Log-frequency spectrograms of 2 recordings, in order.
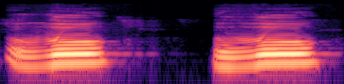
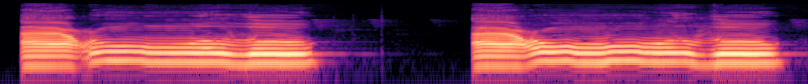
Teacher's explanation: জালের উচ্চারণটা একদম নরম পাতলা হবে জিহ্বার মাথা ওপরের দাঁতের মাথার সাথে লাগবে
